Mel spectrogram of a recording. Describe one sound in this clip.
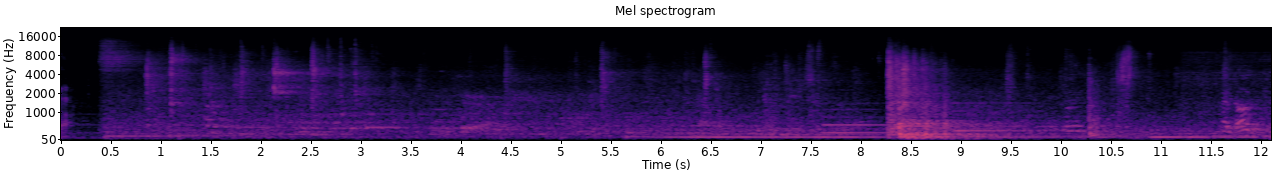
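Footsteps tap along a hard floor.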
